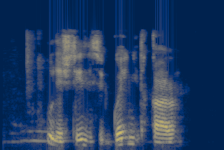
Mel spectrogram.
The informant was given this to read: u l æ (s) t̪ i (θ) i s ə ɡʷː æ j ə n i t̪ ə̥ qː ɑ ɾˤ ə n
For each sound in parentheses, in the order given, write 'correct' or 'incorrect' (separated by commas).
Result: incorrect, incorrect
